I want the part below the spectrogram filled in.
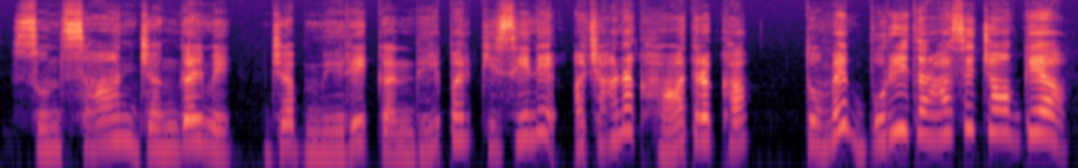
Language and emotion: Hindi, surprised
